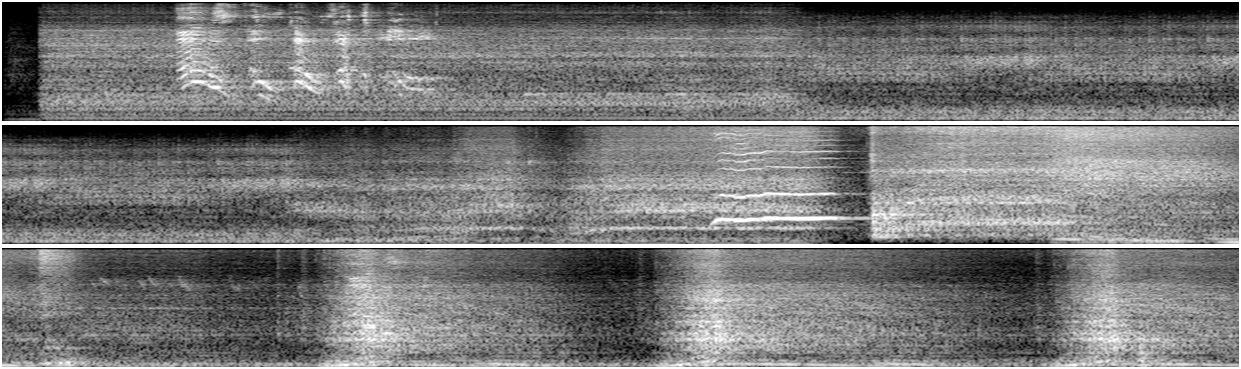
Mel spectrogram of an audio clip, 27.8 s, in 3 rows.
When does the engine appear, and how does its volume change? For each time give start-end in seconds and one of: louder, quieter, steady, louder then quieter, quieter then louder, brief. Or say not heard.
0.0-27.8 louder.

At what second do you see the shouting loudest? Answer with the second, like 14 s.
15 s.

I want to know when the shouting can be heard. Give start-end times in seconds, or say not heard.
1.3-3.2, 14.6-15.6, 21.1-21.7.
